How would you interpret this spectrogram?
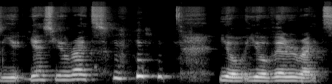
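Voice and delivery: usual speaking voice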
